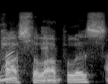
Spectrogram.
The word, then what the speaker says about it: Apostolopoulos: So once again, Dr. Apostolopoulos, thank you very Apostolopoulos.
